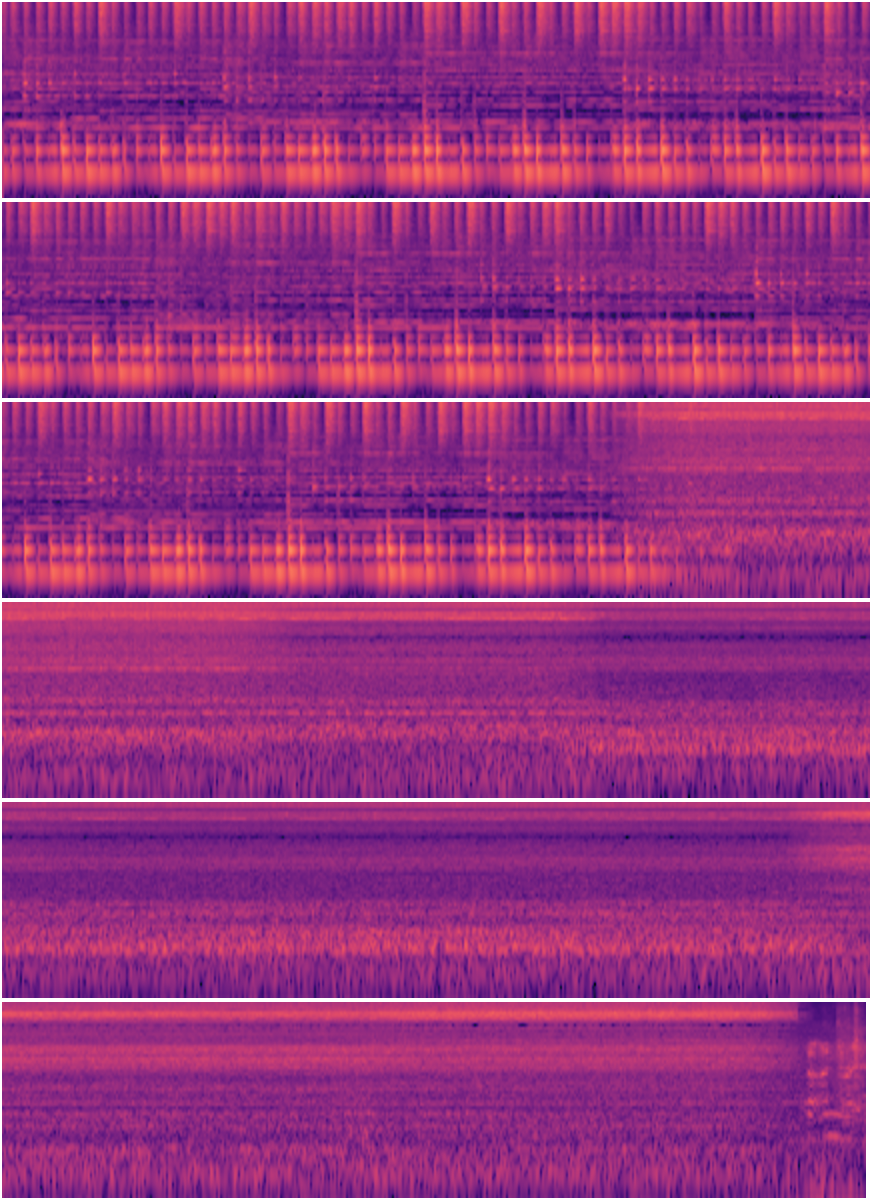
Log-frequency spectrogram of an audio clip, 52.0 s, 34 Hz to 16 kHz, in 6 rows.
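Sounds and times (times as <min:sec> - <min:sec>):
aircraft engine and machinery noise: 0:00.0 - 0:52.0.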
